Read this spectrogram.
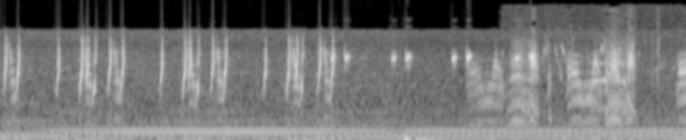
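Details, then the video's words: Female quail morning calls for hunting: a quick series of crisp, high clicks in pairs and triplets, then a busier passage of rough nasal squawks mixed with clicks, with a low hum throughout. "Female Quail Calling Suba Lagty waqte Ki Awaz Female Batair Calling"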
